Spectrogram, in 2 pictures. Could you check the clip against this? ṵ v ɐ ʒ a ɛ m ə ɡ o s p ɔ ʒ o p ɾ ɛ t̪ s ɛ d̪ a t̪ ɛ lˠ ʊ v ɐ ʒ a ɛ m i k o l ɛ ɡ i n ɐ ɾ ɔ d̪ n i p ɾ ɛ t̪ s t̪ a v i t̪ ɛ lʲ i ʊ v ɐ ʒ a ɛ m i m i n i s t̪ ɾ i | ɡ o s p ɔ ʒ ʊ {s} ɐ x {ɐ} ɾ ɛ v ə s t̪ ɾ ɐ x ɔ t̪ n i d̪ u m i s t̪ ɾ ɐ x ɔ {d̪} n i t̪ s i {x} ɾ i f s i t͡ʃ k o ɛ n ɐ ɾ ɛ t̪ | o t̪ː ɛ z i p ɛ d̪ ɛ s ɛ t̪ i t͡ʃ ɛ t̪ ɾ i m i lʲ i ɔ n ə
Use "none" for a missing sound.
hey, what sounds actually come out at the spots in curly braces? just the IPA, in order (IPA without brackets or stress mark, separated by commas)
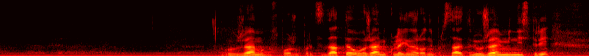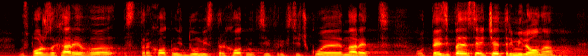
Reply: z, a, t̪, f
